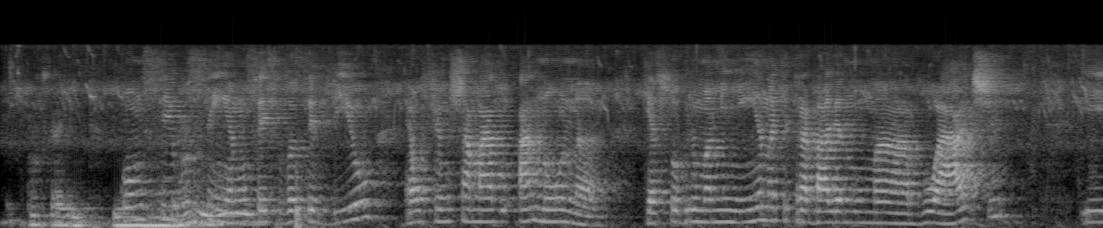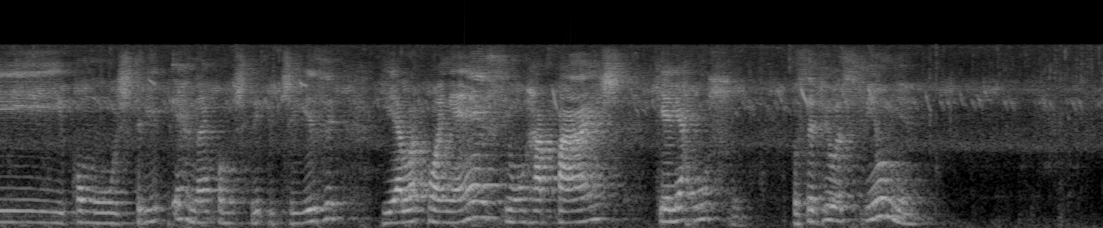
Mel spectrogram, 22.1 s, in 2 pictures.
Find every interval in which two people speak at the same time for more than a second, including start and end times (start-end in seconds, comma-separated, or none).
1.2-2.5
